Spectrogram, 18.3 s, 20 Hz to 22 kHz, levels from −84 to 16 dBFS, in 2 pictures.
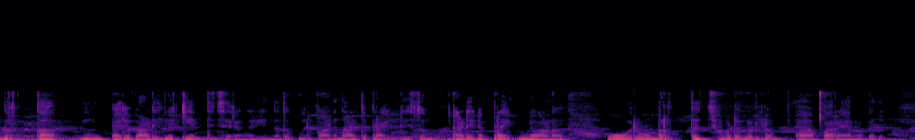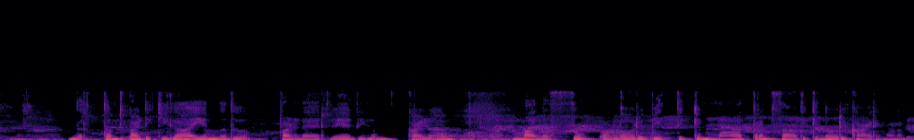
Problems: background sounds at intervals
